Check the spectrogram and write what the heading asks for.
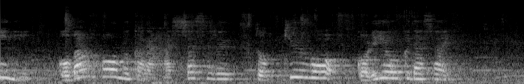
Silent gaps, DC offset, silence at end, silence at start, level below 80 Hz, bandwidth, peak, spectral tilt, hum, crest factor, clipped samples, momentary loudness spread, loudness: none; under 0.1%; 0 s; 0 s; -40 dBFS; 12 kHz; 0 dBFS; -7.5 dB/octave; none; 16 dB; under 0.1%; 12 LU; -17 LUFS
